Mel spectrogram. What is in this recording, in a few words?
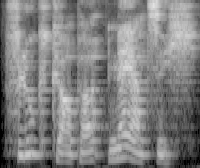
INCOMING MISSILE, german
